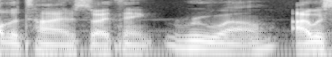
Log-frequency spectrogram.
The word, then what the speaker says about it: Reuel: going to go with Ruel. Well, I think it's R-E-U-E-L. There are multiple ways to pronounce it. I think you say all the vowels. So you would say Reuel. I think it's Reuel, which would be hard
